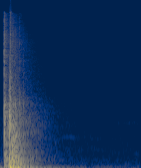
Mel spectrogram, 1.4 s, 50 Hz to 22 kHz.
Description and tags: Door slam 2
A simple door slam recorded in mono with an NT5 to mini disc.
door, slam, wooden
